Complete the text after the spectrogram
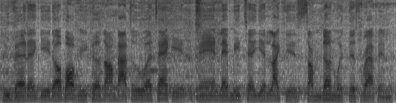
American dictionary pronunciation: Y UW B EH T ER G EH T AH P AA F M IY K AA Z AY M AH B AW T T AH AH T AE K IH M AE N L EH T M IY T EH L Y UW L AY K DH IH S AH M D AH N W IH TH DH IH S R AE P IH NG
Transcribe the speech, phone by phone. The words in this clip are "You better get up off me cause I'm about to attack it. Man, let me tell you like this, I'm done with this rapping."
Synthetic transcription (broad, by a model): Y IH B EH T ER G EH T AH B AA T M IY K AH Z AY M B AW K T AH AH T AE K IH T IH N L EH T M IY T EH L Y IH L AY K DH IH S AH M D AH N W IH DH IH S R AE P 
